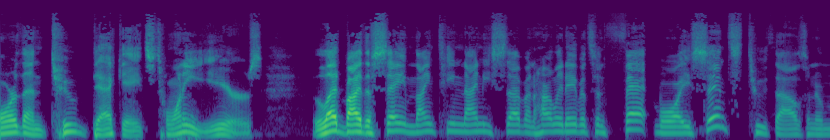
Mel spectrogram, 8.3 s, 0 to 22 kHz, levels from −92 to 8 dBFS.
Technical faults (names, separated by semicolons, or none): zipper noise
